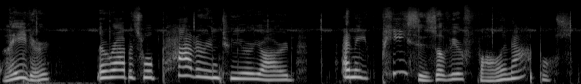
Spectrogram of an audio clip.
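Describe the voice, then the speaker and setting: A woman voicing a literal-minded female robot babysitter who speaks in stiff, programmed phrases and switches to a gentle voice to read a bedtime story. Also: high-pitched, sing-song, measured pace, slight background noise. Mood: soothing storytelling. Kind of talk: reading a bedtime story aloud.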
